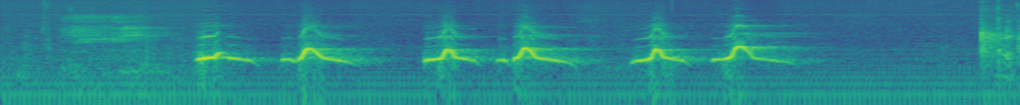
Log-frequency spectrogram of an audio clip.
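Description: A voice imitates a whippoorwill, whistling the call five times in a steady rhythm, each a rising-falling tone phrase, close and clear before a studio audience.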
